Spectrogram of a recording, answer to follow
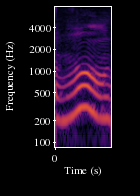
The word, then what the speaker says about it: womb: the uterus is womb I like the word womb because it rhymes with the word room it's a room inside a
